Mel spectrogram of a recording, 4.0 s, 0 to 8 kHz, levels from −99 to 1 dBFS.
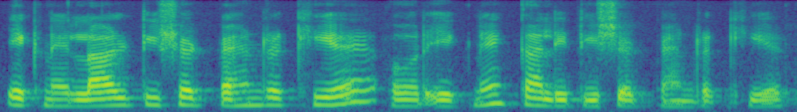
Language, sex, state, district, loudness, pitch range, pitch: Hindi, female, Haryana, Jhajjar, -16 LUFS, 170-200 Hz, 185 Hz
